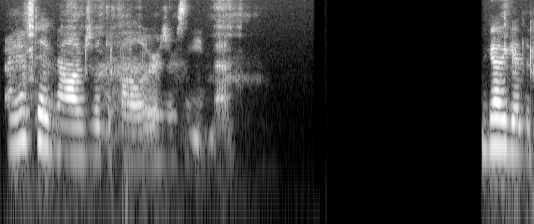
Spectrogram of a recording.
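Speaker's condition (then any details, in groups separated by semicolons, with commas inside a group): No condition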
